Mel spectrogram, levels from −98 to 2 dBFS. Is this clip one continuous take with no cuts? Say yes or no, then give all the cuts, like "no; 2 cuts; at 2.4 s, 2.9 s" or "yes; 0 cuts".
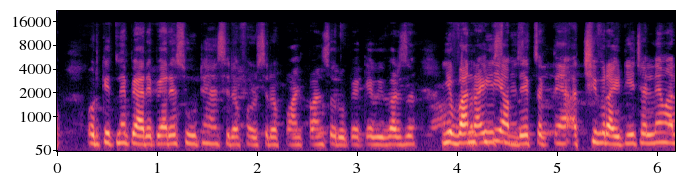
no; 1 cut; at 4.3 s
